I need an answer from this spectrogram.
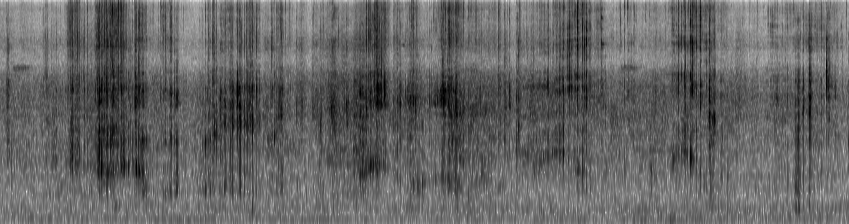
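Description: Crisp fried puchka (pani puri) shell crunching as it is bitten and chewed, in several separate bursts of crunching.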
